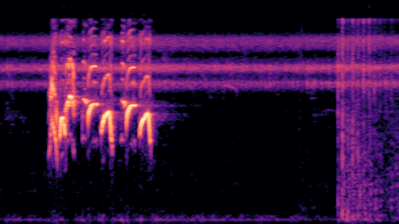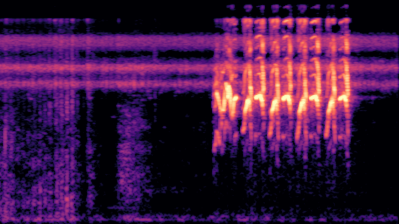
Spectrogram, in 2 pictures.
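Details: Chatty Sooty-headed bulbul lure sound: a quick series of down-slurred notes, a stretch of soft rustling noise, then a rapid repeated run of bright chirps.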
